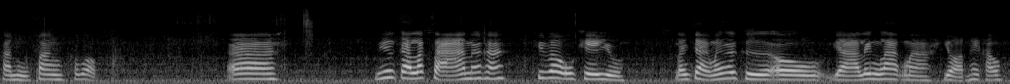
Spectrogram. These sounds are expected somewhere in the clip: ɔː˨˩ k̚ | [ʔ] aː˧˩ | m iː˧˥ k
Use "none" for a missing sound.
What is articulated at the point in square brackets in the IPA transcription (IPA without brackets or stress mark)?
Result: ʔ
